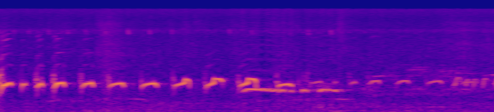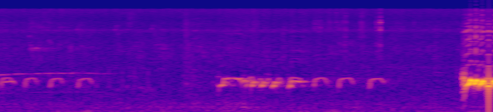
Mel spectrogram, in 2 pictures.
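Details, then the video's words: Local zebra dove calling to provoke other doves into answering. Long series of soft, quickly repeated coo notes slowing into a gentle trill, a louder rolling phrase, then a sudden loud note at the end. "Perkutut lokal gacor Raja pikat ini ahlinya bikin burung perkutut lain gacor nyaut"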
